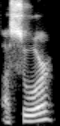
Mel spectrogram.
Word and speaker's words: Ashur: Assyria, in Aramaic documents, the name Asur or Ashur, pronounced Asur, generally written as Asur, could also appear as Sur, written SR.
